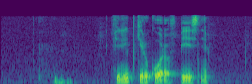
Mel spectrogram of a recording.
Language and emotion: Russian, positive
